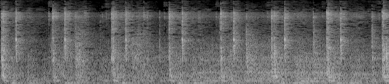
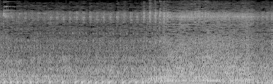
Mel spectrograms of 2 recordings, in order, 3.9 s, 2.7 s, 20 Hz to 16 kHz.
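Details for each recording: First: Yamaha Mio Sporty scooter (about 2008–2009) kick-started repeatedly, turning over without catching, then a steady mechanical rush; won't start. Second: Yamaha Mio Sporty scooter that kept stalling, restarted after the fault was traced to a poorly connected ground (massa) connection: steady, even putter with no misses or stumbles; normal idle.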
